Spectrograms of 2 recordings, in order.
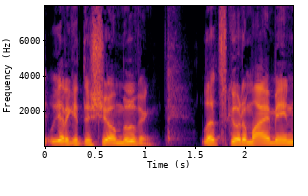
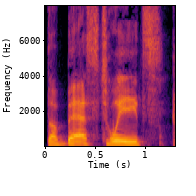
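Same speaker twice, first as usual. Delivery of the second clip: very slow bad Trump impersonation; badly faked Trump delivery; terrible Trump; 3 semitones higher, much slower than usual. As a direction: draw each word out like a poor Trump. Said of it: "my terrible Trump impression".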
